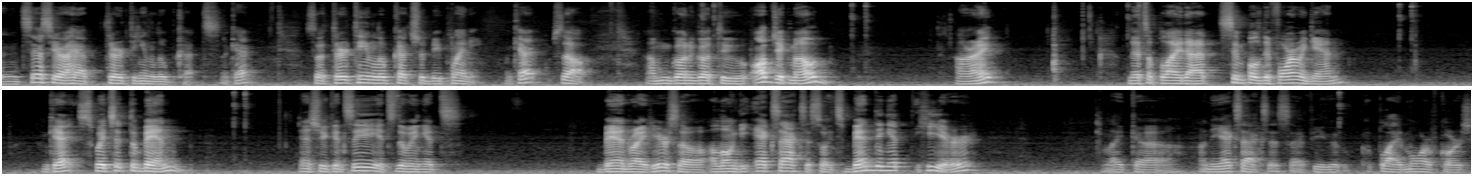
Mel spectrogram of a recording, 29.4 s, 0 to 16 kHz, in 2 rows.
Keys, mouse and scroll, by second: 6.9-8.7 drag, 11.2-14.2 drag, 17.0 click, 28.0-29.3 drag.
